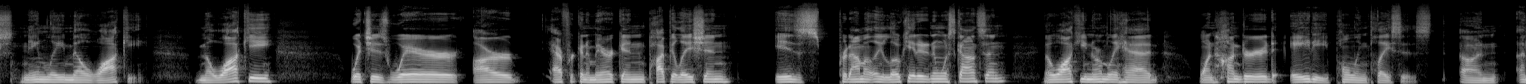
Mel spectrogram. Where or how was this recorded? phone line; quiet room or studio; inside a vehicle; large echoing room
quiet room or studio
